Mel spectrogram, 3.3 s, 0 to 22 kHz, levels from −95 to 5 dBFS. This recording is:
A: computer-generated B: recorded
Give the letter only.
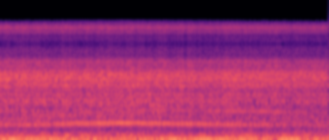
B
